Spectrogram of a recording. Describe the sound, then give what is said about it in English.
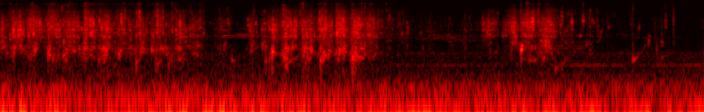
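Running water rinses a red golf ball, making a faint, steady trickling and splashing that swells and eases a little throughout, with no talking. “I want to rinse this red golf ball off so I can put it in my pocket.”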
